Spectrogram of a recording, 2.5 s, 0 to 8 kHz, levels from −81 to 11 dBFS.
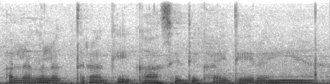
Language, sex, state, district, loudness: Hindi, female, Rajasthan, Jaipur, -15 LUFS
